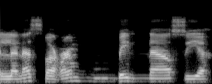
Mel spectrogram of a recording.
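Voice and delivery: लनस्फअन बिन said slowly, the N turned to a held M; iqlab with ghunna. Shown as a demonstration. Teacher showing the changed noon, लनस्फअन ending in a hummed M. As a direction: hum a long M between लनस्फअन and बिन. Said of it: "ये नून साकिन हमने मीम में change कर दिया".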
